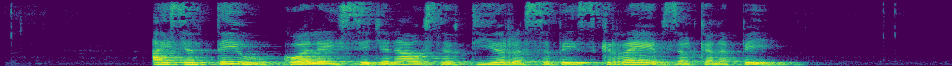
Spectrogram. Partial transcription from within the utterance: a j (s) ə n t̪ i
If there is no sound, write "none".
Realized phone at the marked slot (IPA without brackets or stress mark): s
